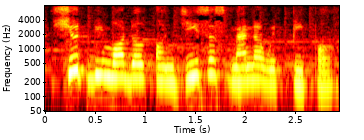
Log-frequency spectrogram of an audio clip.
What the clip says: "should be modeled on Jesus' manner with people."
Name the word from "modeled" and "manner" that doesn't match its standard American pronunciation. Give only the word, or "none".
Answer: none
